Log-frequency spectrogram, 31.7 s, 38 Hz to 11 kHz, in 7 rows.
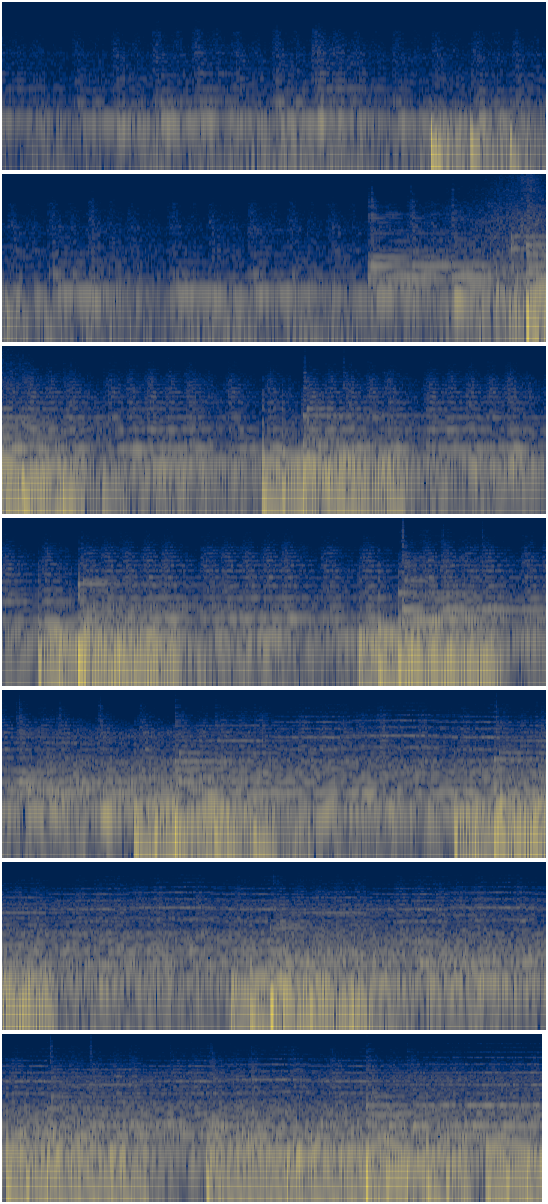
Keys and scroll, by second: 3.8 Delete, 9.3-10.9 typing, 11.7 shift+Return, 24.4-26.9 typing, 28.6-30.5 typing.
